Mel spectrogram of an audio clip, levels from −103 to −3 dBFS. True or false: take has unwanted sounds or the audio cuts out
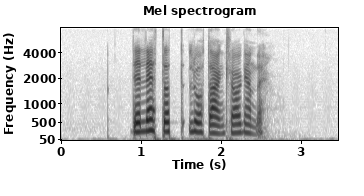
false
